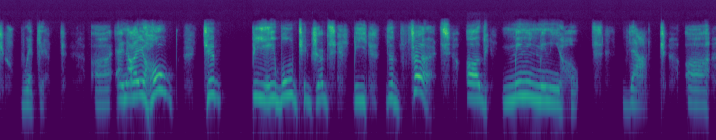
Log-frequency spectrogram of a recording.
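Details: Dysarthria in an adult man with cerebral palsy; his speech did not develop until age seven, after extensive speech therapy, and he still trains it constantly.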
